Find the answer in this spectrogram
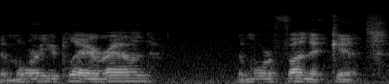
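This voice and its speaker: A man in a Midwestern US accent, medium in pitch and relaxed in tone, at a very slow pace, with noticeable background noise and audible room echo. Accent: US Midwest. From rural Kansas. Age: 60s. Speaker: landscape painter. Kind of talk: painting tutorial. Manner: relaxed, conversational.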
